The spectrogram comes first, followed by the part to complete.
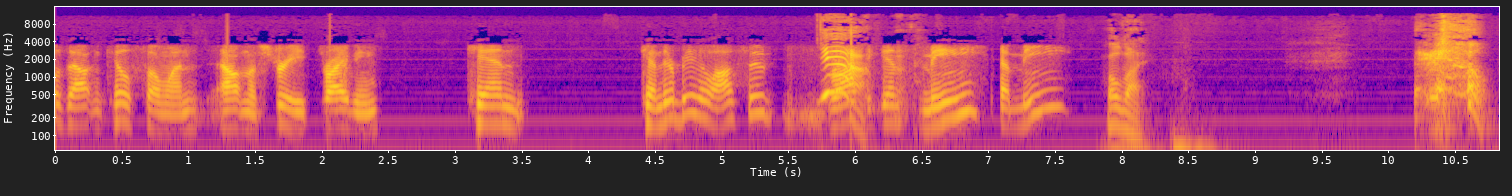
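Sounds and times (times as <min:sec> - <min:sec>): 
speech: 0:00.0 - 0:02.5, 0:03.1 - 0:03.6, 0:04.4 - 0:08.2, 0:10.2 - 0:10.8
loud sneeze: 0:10.2 - 0:10.8.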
